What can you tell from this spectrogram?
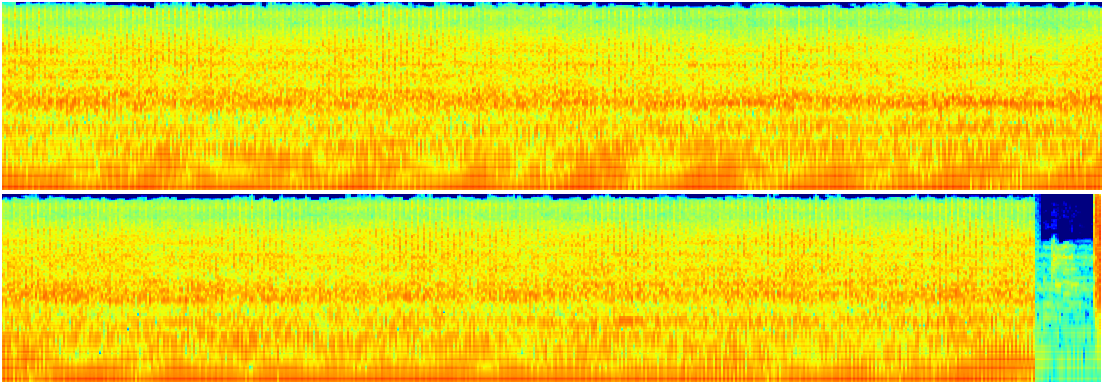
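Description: Petrol-engined vibratory plate compactor running at steady speed as it is walked over loose paver bedding sand, packing it down before screeding. It cuts off suddenly right at the end.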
